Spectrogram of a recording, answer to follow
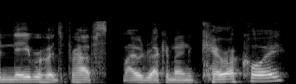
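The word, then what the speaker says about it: Karaköy: perhaps I would recommend kakoy not kadikoy kakoy is a very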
